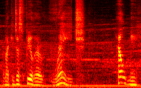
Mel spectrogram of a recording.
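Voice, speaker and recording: A man's voice: mid-range voice, expressive, unhurried, fairly bright tone, faint music behind. A man hosting a let's play, reading a visual novel's text aloud dramatically and adding his own commentary.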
